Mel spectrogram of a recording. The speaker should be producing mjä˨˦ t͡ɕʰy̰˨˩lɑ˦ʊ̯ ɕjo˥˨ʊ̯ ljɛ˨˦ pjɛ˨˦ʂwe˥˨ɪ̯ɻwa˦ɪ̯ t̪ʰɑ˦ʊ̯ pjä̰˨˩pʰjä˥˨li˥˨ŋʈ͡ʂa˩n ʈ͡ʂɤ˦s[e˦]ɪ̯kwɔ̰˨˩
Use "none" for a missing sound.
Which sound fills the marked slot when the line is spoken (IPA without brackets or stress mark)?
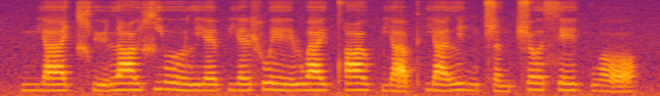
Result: e˦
